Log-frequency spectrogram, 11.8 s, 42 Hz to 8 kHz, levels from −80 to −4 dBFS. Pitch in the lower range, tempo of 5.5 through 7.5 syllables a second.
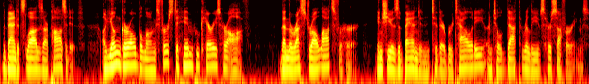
No: low, 105 Hz; 5.1 syllables/s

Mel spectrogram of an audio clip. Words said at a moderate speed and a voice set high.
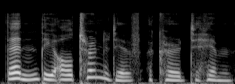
Yes: average, 155 wpm; high, 215 Hz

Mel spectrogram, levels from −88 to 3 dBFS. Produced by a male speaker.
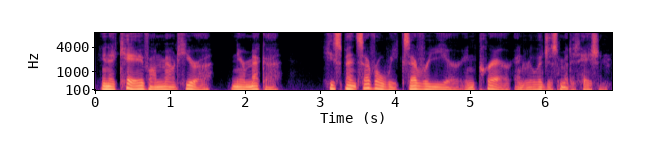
Yes: male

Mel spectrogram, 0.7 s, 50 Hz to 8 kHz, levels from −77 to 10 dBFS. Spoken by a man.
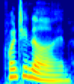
No: female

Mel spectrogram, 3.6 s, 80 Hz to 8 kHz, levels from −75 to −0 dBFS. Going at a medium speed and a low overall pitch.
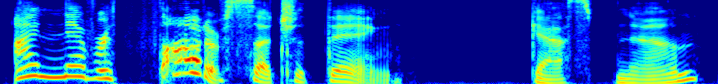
No: average, 150 wpm; high, 235 Hz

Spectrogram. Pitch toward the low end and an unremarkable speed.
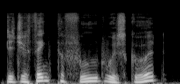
No: low, 125 Hz; fast, 235 wpm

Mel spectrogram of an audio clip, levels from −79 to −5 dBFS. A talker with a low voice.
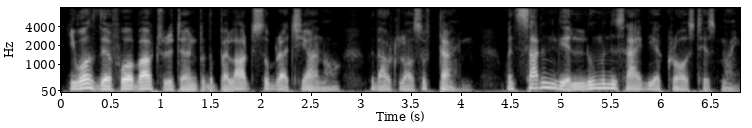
Yes: low, 105 Hz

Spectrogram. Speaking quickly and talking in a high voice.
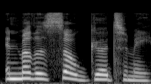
Yes: fast, 235 wpm; high, 225 Hz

